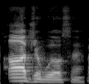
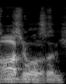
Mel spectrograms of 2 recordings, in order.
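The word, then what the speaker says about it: A'ja Wilson: I don't know how to pronounce her name. She's a baller. – Aja Wilson. – Aja. Yeah. My apologies, yeah, Aja Wilson.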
